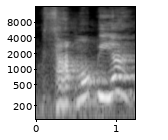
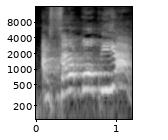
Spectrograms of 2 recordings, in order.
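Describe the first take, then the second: First: It sounds disappointed. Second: It sounds angry.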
